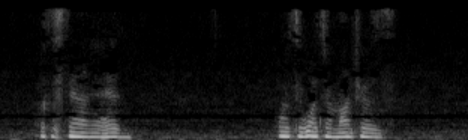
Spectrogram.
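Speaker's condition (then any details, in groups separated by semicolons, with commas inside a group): Parkinson's disease; others offer remedies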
